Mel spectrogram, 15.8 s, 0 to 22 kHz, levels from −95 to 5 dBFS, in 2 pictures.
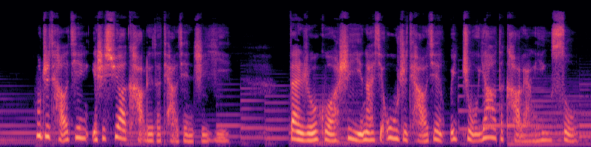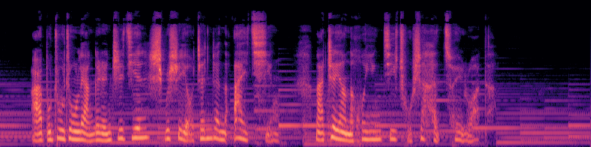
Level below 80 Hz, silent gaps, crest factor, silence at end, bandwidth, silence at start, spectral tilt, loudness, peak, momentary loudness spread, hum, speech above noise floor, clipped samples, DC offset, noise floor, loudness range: -64 dBFS; none; 20 dB; 0 s; 16 kHz; 0 s; -3.5 dB/octave; -21 LUFS; -2 dBFS; 21 LU; none; 21 dB; under 0.1%; under 0.1%; -42 dBFS; 3 LU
